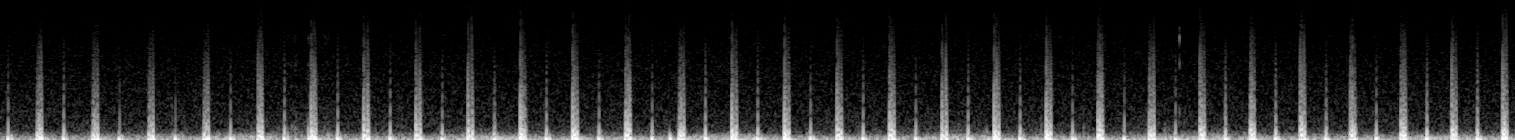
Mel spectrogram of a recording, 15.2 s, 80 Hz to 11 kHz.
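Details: Adult female's heart recorded right after a workout, pounding and not calming down, felt in chest, neck, face and stomach; strong, regular beats at about 115 per minute over a low hum: rapid heartbeat after exercise (sinus tachycardia).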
